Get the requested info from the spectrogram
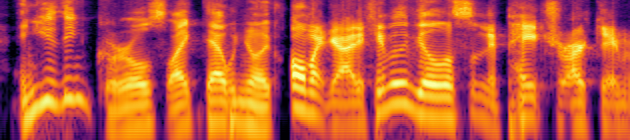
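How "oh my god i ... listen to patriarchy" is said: rapid-fire mocking whine; mock complaining. Imitating a complaining man whom girls won't like, mock whining. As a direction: gabble it as a hammed-up complainer. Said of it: "crying and complaining".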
